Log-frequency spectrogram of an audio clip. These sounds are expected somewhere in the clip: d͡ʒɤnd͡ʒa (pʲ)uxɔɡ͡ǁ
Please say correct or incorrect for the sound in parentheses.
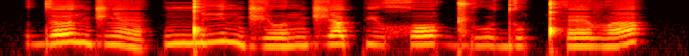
correct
